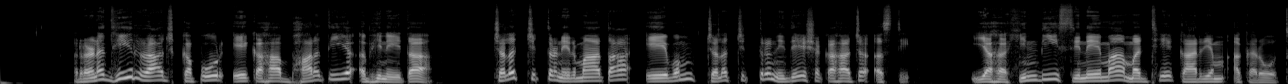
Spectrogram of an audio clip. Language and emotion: Sanskrit, neutral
